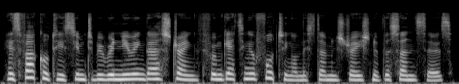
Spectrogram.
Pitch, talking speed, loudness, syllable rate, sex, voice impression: 225 Hz, 235 wpm, -17 LUFS, 6.5 syllables/s, female, very feminine, middle-aged, very thin, very tensed, slightly powerful, very bright, very hard, very clear, very fluent, slightly raspy, cool, slightly intellectual, very refreshing, slightly sincere, slightly calm, slightly friendly, slightly reassuring, very unique, wild, slightly sweet, very lively, very strict, very intense, very sharp, very light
